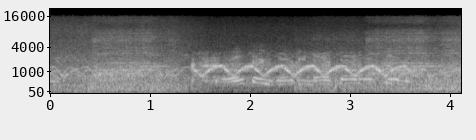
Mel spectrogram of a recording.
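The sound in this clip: Police cruiser siren during a car chase, wailing in a rapid, regular up-and-down pattern over a steady rush of car and road noise, starting abruptly partway through.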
